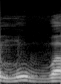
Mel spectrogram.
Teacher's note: اصل میں یہ منوا تھا، تو نون ساکین کی وجہ سے نون ساکین کے بعد حروف یرملون کا واو آ گیا، اس لیے اس نون کو حذف کر کے یعنی نہ پڑھ کر کے واو کو پڑھیں گے، کیونکہ منوا نہیں پڑھیں گے بلکہ موّا پڑھیں گے۔ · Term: ادغام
